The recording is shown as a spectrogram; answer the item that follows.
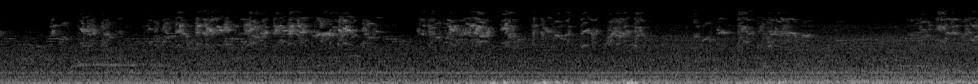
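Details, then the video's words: Lovebird chicks at sunset in Pakistan, with some birds in a cage and some outside it, give thin, high chirps in rapid bursts every second or two, over a steady low rumble and a constant hum. "love birds calling sound | love birds chick sound"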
